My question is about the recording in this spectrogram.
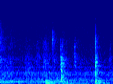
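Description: Faint, irregular clicks of a one-handed bar clamp's trigger being worked as it is tightened: four clicks, the last the loudest, near the end.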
